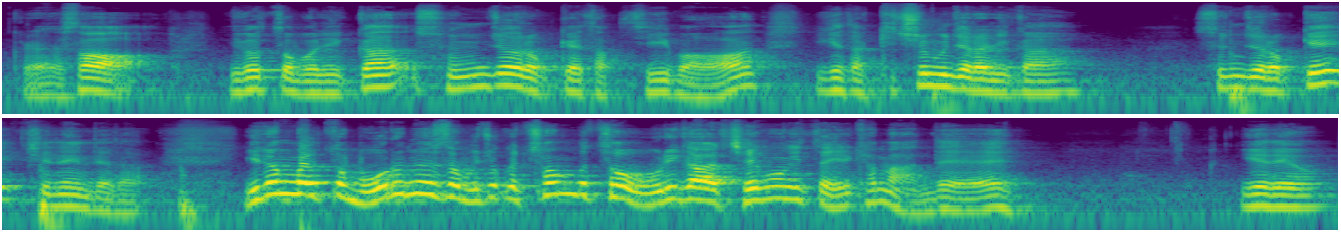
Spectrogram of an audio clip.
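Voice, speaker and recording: A man teaching an exam-prep English class, drilling the students and repeating key phrases with quick rhetorical questions. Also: fairly high pitch, very animated, warm tone. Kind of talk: lecture.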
